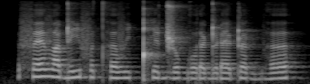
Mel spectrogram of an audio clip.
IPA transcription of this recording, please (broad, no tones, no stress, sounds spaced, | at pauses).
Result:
f ɛ v a ɖ i f ə t̪ʰ ə v i ǃʰ i ɖ͡ʐ o ɡ o ɾ ə ɖ ə ɽ ɛ ʈ œ ɡ bʱ ə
